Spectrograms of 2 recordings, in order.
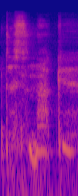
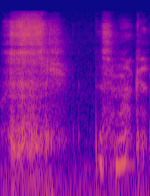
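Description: First: Higher worried whisper. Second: Whisper. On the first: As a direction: whisper it again, pitching up with fear. Repeats it, scared. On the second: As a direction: whisper it, nervous. Scared while playing. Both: Real, not acted.

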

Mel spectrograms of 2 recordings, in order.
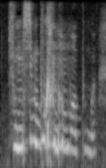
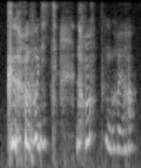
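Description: First: Laughs while telling of the pain, a bit louder; half laughing at the memory of the hurt; giggly pained telling; laughing through it. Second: Louder laugh breaks into the words; cracking up while stressing the pain; loud giggling emphasis; laughing harder. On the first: Retelling painful fall, laughing. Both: Real, not acted.

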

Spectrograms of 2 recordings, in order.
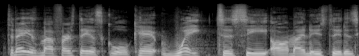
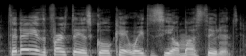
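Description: First: Said in the usual way. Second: Quick sarcastic reread of the teacher's tweet; mocking reread. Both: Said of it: "Keep that in mind, that last part right there".

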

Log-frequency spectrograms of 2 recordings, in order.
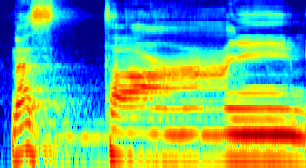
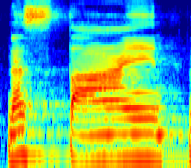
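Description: First: Nasta'in with the ain merged into the ta; Nasta'in misread, ain swallowed; Nasta'in said wrongly, ain joined to ta; wrong reading. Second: Nasta'in with ta and ain kept apart; Nasta'in said clearly, ain set apart from ta; Nasta'in read right, each letter separate; correct reading. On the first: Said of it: "Itu salah". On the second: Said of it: "Jadi ta tersendiri, ain tersendiri". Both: Shown as a demonstration.

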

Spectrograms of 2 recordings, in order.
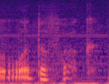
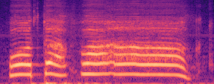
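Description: First: Softer, under the breath; muttered disbelief. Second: Loud, drawn-out, slow stunned cry; shocked outburst. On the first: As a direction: say it to yourself quietly. Repeats reaction under breath. (incredulidad en voz baja) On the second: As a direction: yell it out in disbelief. Shocked reaction while gaming. (grito de sorpresa lento y fuerte) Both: Real, not acted.

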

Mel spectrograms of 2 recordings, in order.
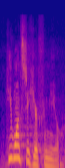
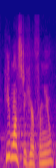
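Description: First: "He wants to hear from you" quieter, settled and falling; soft repeat. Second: "he wants to hear from you" lifted, rising and bright in emphasis; eager insistence. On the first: Pastor repeating to the congregation, softly and sincerely. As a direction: let it land gently. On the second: Pastor insisting God wants to hear from you, eager. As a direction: raise it like good news. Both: Acted.

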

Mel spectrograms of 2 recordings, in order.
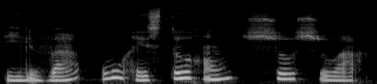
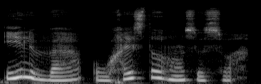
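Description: First: Slow, drawn-out repeat. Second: Slowish model sentence. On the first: Teacher repeating for students, very slow. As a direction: spell it out slowly. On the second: Teacher modelling for students, clear. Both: Shown as a demonstration. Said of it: "é importante trabalhar a fonética".

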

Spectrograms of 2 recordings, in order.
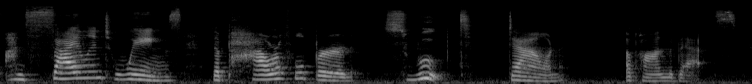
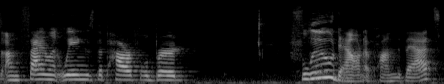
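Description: First: Slow, dramatic storybook reading; savored reading. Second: Said in the usual way. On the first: Shown as a demonstration. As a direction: linger on each phrase, hushing at the end. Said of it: "Listen again to what she says". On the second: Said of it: "she could have said all the other things".

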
